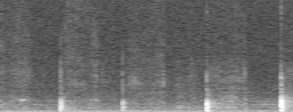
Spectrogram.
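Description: Chalk knocking against a blackboard during writing: three short sharp taps about half a second apart, over a faint steady room hum.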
